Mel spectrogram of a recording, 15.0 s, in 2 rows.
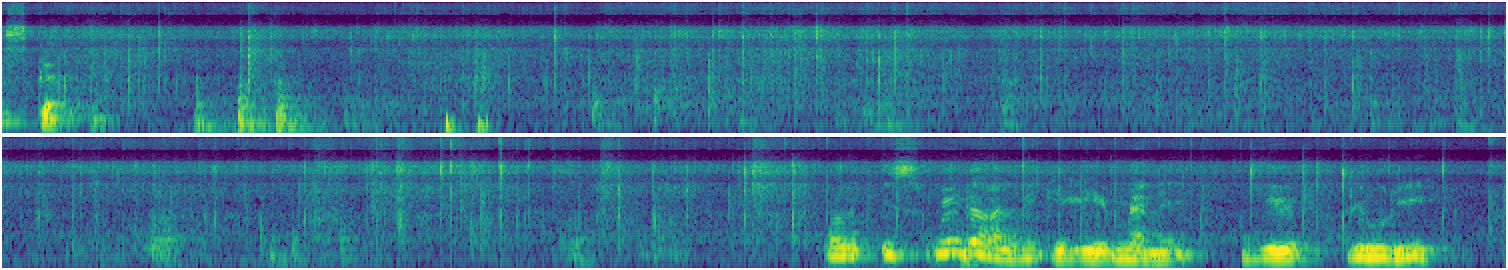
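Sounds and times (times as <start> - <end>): onions sizzling in oil: 0.0 - 15.0
spoon scraping pan: 6.7 - 11.5.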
